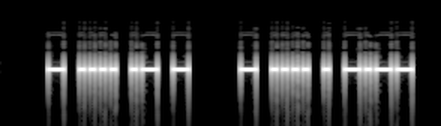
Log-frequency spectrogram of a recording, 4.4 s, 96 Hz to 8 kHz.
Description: Morse code, heard as a keyed tone, about 23 wpm, 700 Hz. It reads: THAT THEY
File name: Book One / 14-Chapter 14 - 23 WPM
